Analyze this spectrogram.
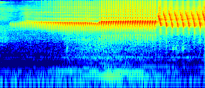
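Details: Canary lure song meant to trigger rolling; a level high tone swelling in loudness, then rapid pulsed trills that shift higher into a quicker, coarser roll.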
